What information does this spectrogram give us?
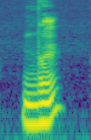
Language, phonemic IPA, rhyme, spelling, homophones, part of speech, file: French, /bɔ̃/, -ɔ̃, bond, bon / bons / bonds, noun, Fr-bond.ogg
- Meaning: 1. jump, bound, leap 2. bounce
